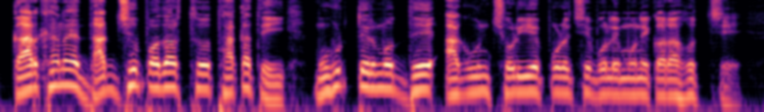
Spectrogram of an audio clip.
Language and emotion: Bengali, neutral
